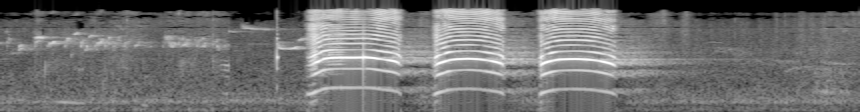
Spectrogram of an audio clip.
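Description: Indian peacock (blue peafowl) giving three loud calls in quick succession a little over two seconds in, each about half a second long, rising and falling in pitch. Faint chirps of a small bird come before them, in the first second.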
